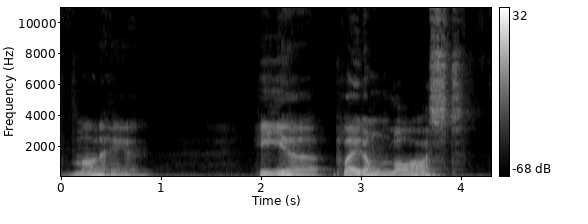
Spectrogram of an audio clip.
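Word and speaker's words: Monaghan: And I don't know if you can see the actor, but his name is u Dominic Monahan, I guess is how you say it. Monahan.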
